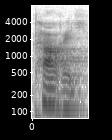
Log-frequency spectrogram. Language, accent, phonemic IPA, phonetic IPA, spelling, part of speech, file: Armenian, Eastern Armenian, /tʰɑˈʁel/, [tʰɑʁél], թաղել, verb, Hy-թաղել.ogg
- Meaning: 1. to bury, to inter (to place in a grave) 2. to bury (to accompany the dead with ritual and place them in a grave) 3. to bury (to place in the ground) 4. to cover (with soil) 5. to thrust, to push in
